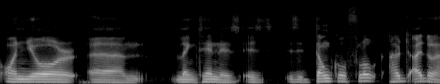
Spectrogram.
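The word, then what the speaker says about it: Dunkelflaute: So, I mean, one of the things I have seen a lot on your LinkedIn is it Dunkelfloat? I don't know how to pronounce that. Oh, Dunkelfloat.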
